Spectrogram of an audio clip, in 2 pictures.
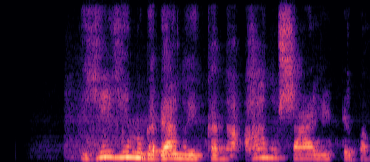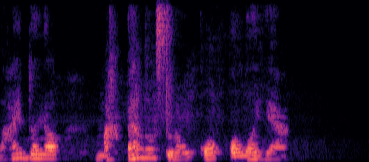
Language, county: Lithuanian, Alytus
